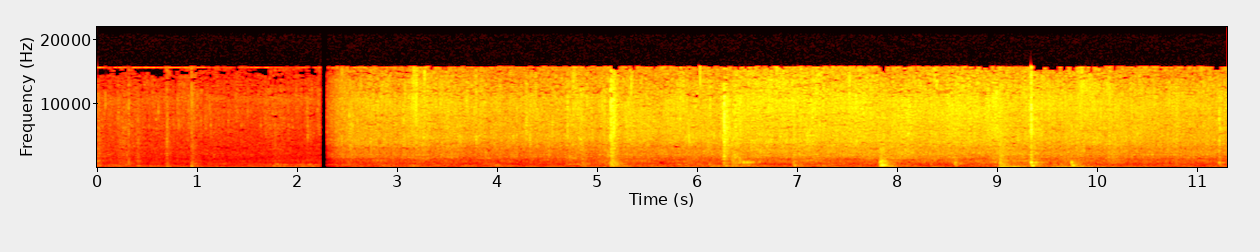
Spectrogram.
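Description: Pork and colocasia leaves sizzling in gravy in an aluminium pot, starting about two seconds in, with a metal ladle scraping and clinking against the pot as it is stirred.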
